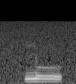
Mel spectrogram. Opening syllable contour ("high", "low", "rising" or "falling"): low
